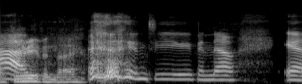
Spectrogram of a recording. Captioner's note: laughing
